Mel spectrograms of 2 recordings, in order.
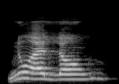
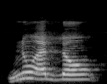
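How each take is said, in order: No difference in how they are said.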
